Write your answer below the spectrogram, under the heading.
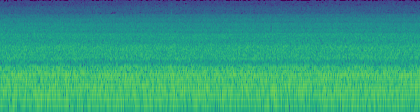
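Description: Steady room noise: an even hiss with a faint constant hum. Nothing from the soldering stands out above it.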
